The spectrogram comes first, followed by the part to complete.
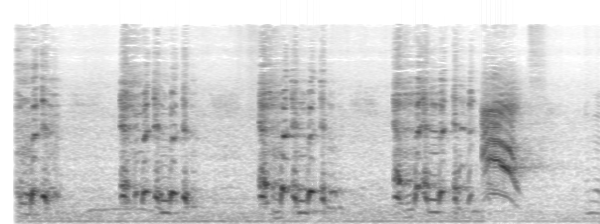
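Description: A woman retching and coughing into a plastic bag in four harsh bursts a little over a second apart, followed by a loud, falling vocal cry.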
